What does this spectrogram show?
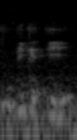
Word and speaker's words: Piketty: everybody is equally suffering so the pickety we have pronounced with French accent so it is Piketty filled with the idiocy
